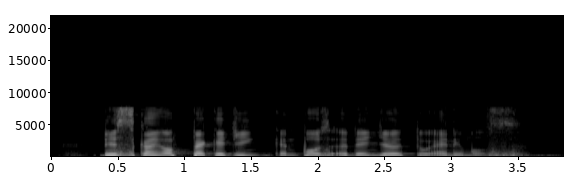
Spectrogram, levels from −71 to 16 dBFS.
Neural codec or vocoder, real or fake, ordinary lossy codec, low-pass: none; real; none; none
